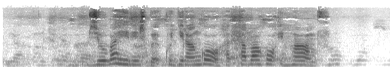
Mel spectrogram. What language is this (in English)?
Kinyarwanda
